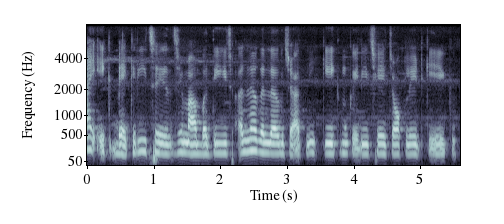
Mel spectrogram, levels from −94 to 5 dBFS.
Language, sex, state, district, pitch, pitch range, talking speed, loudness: Gujarati, female, Gujarat, Valsad, 165 Hz, 160-180 Hz, 150 wpm, -17 LUFS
